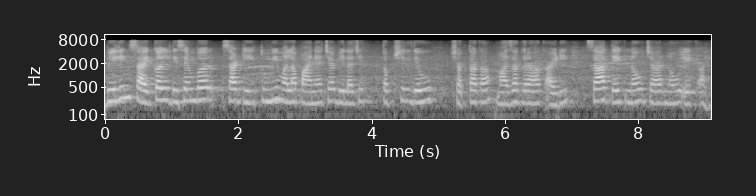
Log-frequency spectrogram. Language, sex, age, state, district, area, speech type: Marathi, female, 30-45, Maharashtra, Jalna, urban, read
